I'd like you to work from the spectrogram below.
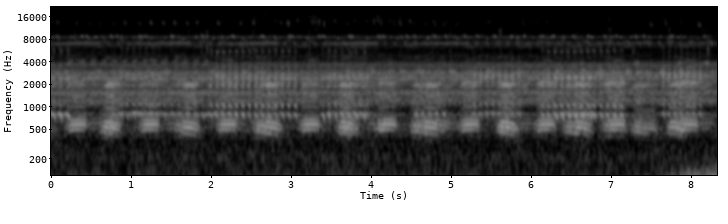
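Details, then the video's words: Frogs calling in a steady chorus, pulsed nasal croaks repeated about twice a second, each with a rich buzzy overtone, over a constant high hiss. "Frog Sounds ।। See what frogs look like while making sounds"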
